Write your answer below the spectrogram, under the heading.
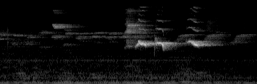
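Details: Grosbeak starling from Sulawesi uttering a couple of scratchy, buzzy notes followed by two louder, slurred chirps close together, with a quiet background.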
